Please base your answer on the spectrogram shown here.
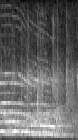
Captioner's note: applause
